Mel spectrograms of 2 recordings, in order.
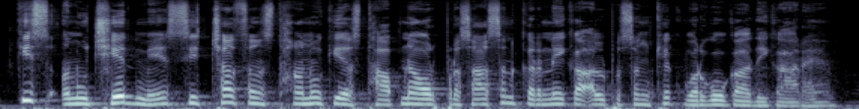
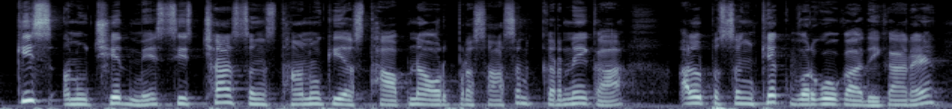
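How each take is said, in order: Both takes have the same delivery.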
